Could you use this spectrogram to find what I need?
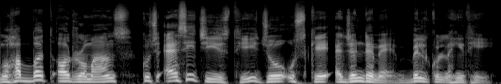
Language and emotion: Urdu, neutral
